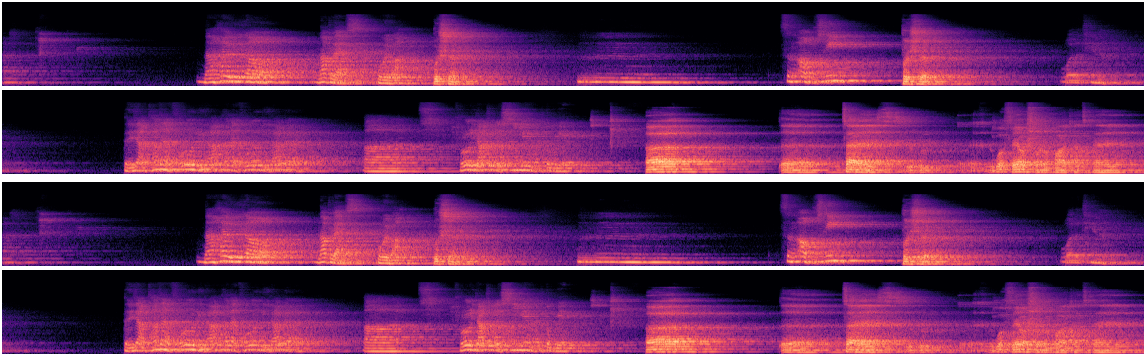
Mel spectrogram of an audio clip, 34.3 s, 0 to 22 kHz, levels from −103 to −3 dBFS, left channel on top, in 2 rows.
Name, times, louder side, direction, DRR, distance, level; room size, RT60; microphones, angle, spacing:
voice 1, 2.9-4.1 4.6-5.3 5.6-6.0 8.6-10.3 11.8-12.7 15.9-16.6 19.0-21.7 22.5-23.6 24.0-25.7, right 1 dB, 20° right, -4 dB, 0.6 m, -23 dB
voice 2, 6.5-6.9 13.5-13.9 26.8-27.3 28.8-29.4 29.7-31.1 31.5-34.0, left 2 dB, 35° left, -2 dB, 0.6 m, -20 dB
13.0 x 4.7 x 5.0 m, 2.9 s
head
